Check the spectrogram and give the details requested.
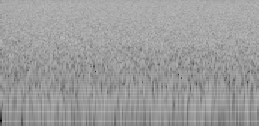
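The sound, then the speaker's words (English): A steady, deep rumbling hiss of red noise (also known as brown noise), darker and bassier than pink noise, continuous and even throughout with no speech, a bit like surf at a beach. “And red noise is an even deeper version.”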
